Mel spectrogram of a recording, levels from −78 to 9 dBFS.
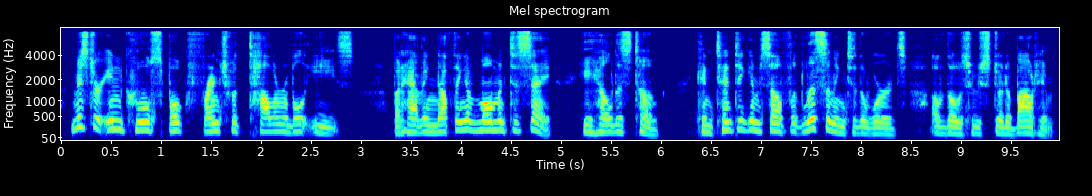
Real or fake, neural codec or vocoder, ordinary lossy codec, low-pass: real; none; MP3, 64 kbps; 7.2 kHz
